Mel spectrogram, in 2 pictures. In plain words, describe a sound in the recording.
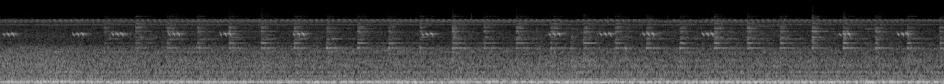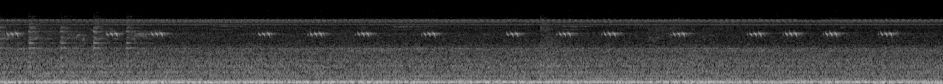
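Wind blows steadily through trees and tall grass outdoors.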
